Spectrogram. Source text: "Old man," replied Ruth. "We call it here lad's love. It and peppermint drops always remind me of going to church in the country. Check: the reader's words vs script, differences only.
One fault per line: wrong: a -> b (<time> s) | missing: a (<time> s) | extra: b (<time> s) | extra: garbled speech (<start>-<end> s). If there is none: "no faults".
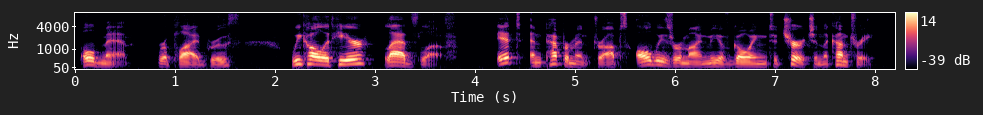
no faults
